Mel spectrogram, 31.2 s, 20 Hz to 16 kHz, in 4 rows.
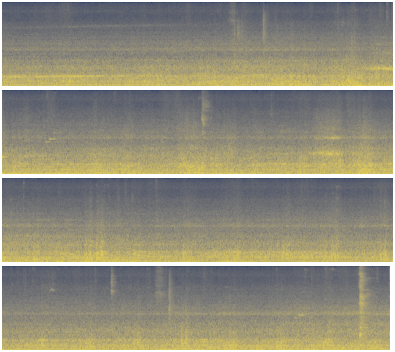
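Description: Taiwan Railways EMU800 electric multiple unit heard from inside the passenger car while running at speed: a steady rumble of wheels on rail, with a few sharp clicks now and then.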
